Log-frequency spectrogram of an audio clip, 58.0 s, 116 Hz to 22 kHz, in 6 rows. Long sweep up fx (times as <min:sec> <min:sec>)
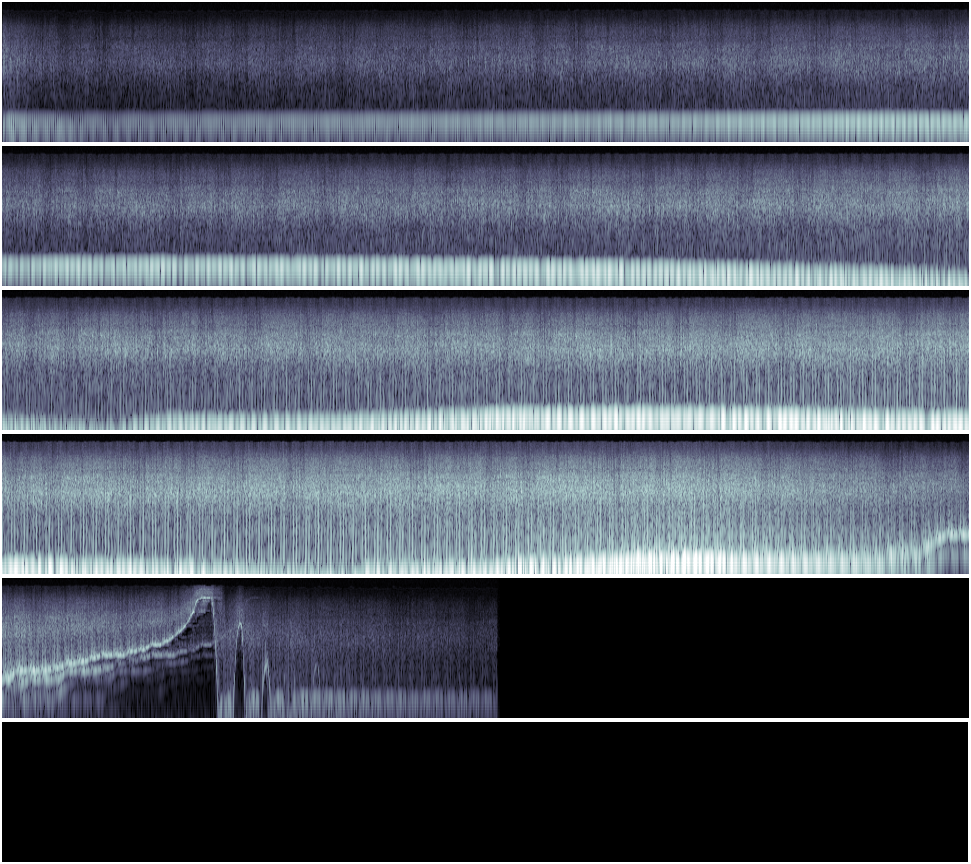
0:16.6 0:41.0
